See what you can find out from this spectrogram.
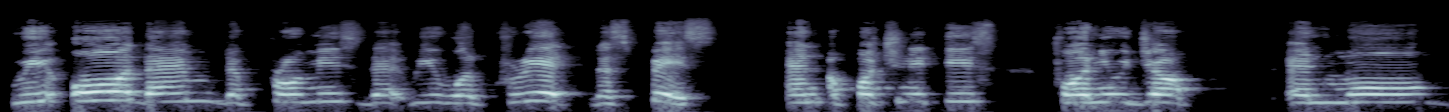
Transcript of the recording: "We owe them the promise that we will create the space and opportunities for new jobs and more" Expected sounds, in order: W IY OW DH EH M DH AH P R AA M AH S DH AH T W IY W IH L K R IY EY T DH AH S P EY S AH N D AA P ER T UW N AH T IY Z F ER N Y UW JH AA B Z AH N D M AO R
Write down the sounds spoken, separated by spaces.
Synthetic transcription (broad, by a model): W IY OW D EH M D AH P R AA M AH S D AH T W IY W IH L K R IY EY T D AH S P EY S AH N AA P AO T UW N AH T IY S F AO N Y UW JH AA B AH N M AO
